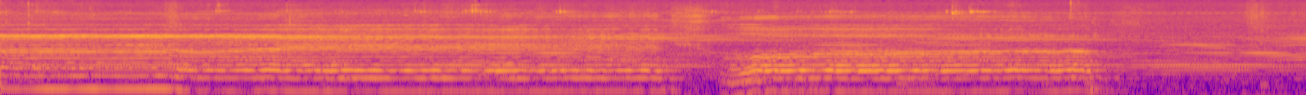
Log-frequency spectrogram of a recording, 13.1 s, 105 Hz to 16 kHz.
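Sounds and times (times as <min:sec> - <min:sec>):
man singing long held notes: 0:00.0 - 0:11.3
steady drone: 0:00.0 - 0:13.0.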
